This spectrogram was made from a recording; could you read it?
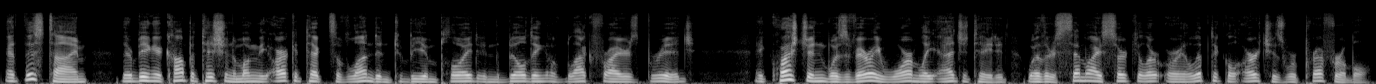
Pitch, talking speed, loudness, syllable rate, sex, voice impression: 135 Hz, 150 wpm, -20 LUFS, 5.2 syllables/s, male, very masculine, very middle-aged, thick, slightly relaxed, powerful, bright, soft, slightly muffled, fluent, slightly raspy, slightly cool, intellectual, slightly refreshing, sincere, very calm, very mature, friendly, reassuring, unique, slightly elegant, wild, slightly sweet, lively, kind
